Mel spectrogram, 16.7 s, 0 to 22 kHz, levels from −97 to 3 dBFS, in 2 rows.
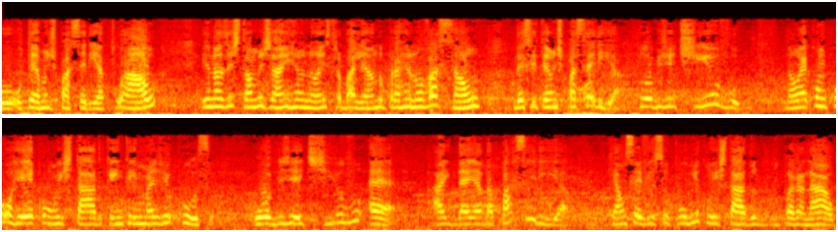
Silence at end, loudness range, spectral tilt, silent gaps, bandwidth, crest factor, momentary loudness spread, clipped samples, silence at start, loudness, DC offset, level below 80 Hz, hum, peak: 0 s; 4 LU; -3 dB/octave; none; 12 kHz; 14 dB; 9 LU; under 0.1%; 0 s; -19 LUFS; under 0.1%; -46 dBFS; none; -6 dBFS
